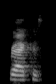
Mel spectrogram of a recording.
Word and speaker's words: Rakisits: Katie, how do you pronounce your last name exactly? Is it Rakisits? Rakisits? Rakisits.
